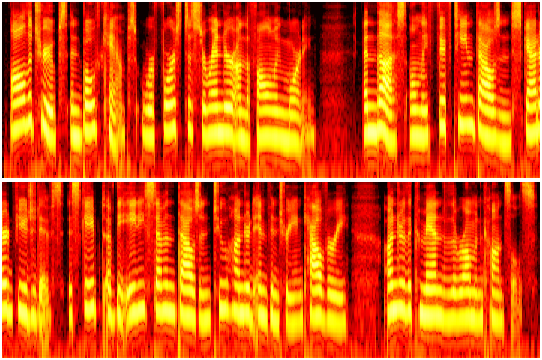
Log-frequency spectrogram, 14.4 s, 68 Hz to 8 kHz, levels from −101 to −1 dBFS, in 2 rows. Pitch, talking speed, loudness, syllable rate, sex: 220 Hz, 165 wpm, -20 LUFS, 5.3 syllables/s, female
